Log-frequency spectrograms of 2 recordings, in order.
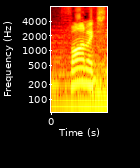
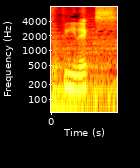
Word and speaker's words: Phoenix: me running around in circles doing things treasures phonics down that's how I used to pronounce it I now know it's Phoenix I was an idiot when I was a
